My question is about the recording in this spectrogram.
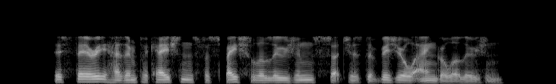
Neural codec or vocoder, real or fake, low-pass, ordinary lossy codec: codec, 16 kHz in and 24 kHz out, 2.2 kbps, FireRedTTS-2 codec; fake; 3.6 kHz; none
